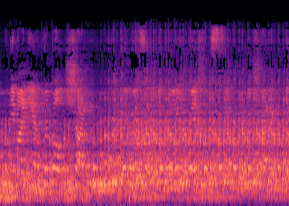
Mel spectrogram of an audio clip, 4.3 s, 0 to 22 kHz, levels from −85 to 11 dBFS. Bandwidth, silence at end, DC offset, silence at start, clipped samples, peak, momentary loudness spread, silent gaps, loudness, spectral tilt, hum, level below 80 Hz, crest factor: 15 kHz; 0 s; under 0.1%; 0 s; under 0.1%; 0 dBFS; 2 LU; none; -12 LUFS; -4.5 dB/octave; none; -46 dBFS; 12 dB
